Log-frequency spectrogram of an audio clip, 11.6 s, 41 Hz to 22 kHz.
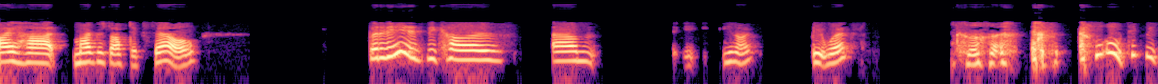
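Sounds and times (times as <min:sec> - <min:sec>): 
speech: 0:00.0 - 0:02.1, 0:03.7 - 0:06.0, 0:06.8 - 0:08.6, 0:09.5 - 0:11.5
throaty rasping coughing: 0:09.6 - 0:11.2.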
